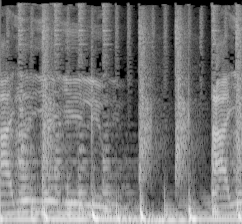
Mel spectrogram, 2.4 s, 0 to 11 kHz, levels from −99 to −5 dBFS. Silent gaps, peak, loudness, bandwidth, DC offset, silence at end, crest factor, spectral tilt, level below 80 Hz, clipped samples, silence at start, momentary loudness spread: none; -2 dBFS; -19 LUFS; 11 kHz; under 0.1%; 0 s; 16 dB; -4.5 dB/octave; -22 dBFS; under 0.1%; 0 s; 3 LU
